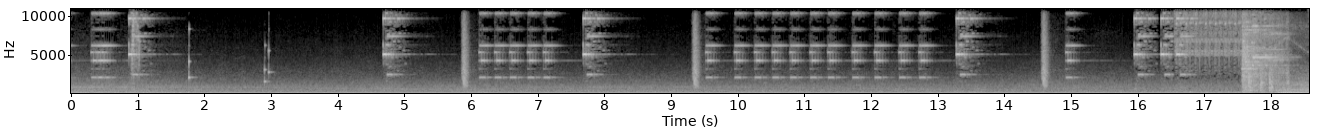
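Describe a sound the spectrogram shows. Menu selection sounds beep and click quickly.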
